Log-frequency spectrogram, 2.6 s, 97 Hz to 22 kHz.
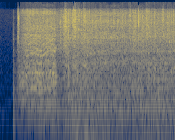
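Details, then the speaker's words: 1977 Dodge D-600 abandoned for 23 years, on a fitted battery and primed with carb cleaner: catches quickly, then settles into a steady, even idle with no knocks. It runs, then floods. "All right, well, we know it runs."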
